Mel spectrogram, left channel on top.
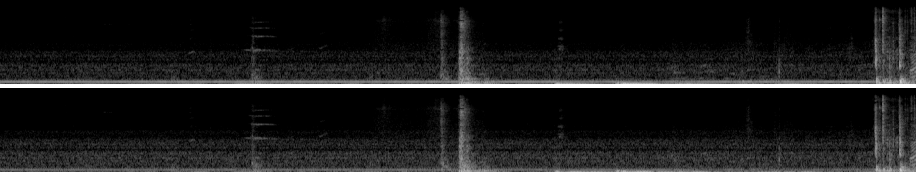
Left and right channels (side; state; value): both; normal; correlation 0.62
